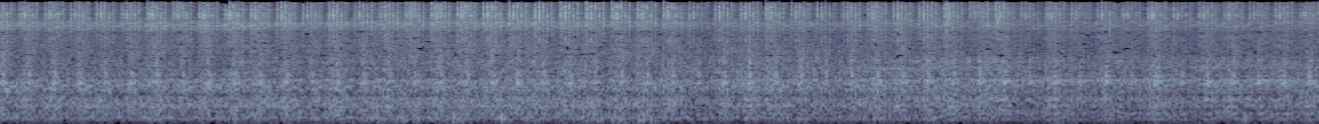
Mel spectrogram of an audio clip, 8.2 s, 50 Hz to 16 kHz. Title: M52TUB20 misfire cyl. 6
